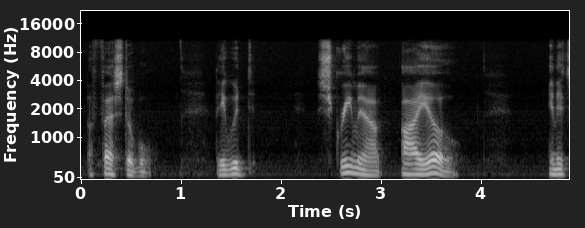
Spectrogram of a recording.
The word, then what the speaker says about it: io: they would scream out IO and it says here even in the Greek it is I and an O is pronounced with two syllables so IO or Yo which then over the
